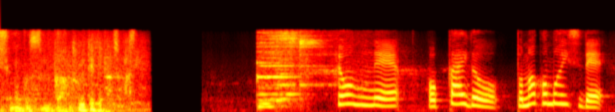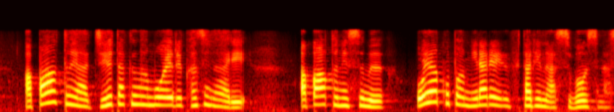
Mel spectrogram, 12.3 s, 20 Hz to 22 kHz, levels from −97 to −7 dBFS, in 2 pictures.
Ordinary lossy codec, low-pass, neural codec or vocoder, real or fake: none; 7.2 kHz; codec, 16 kHz, 1 kbps, X-Codec, HuBERT features, trained on balanced general audio; fake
